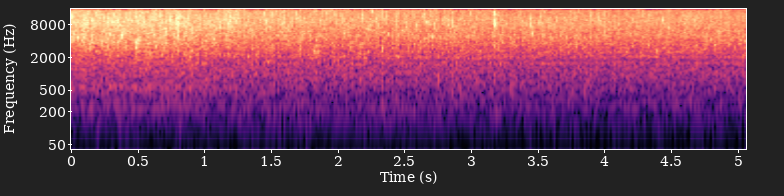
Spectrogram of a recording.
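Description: Chicken karahi sizzling faintly in its oil in the pan: a steady fine hiss with a few small crackles, slowly growing quieter.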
